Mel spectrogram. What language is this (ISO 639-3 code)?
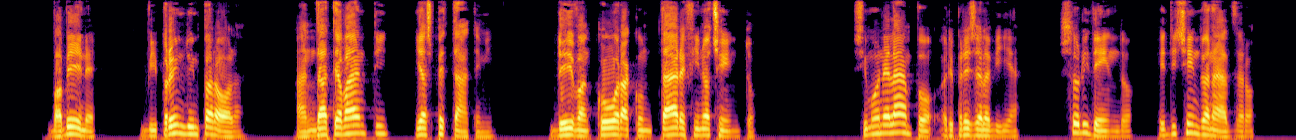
ita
